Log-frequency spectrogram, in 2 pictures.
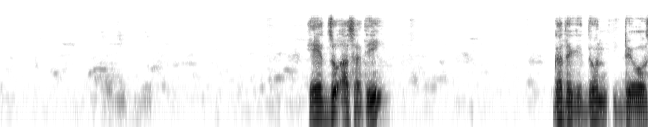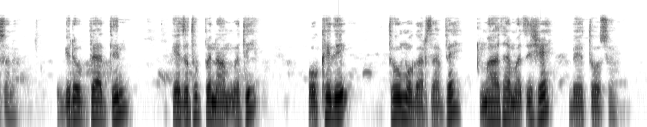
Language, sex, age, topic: Gamo, male, 25-35, agriculture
